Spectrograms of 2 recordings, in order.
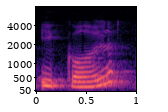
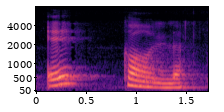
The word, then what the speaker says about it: école: لما نحط هاد لاكسون ايغو فوق الاو يعطيني صوت اي. ليس صوت اي، يعني هو ليس منغلق، هو مفتوح اي.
